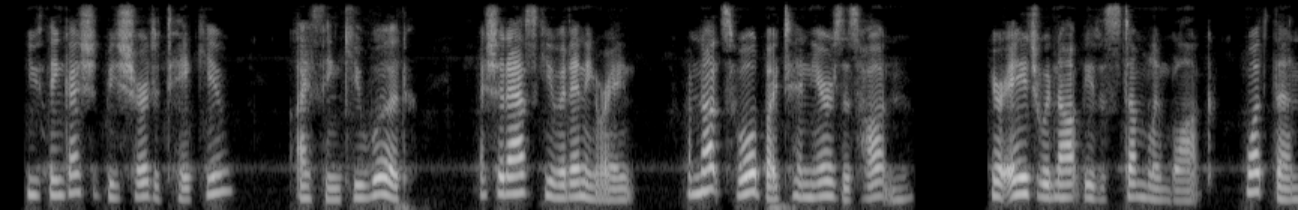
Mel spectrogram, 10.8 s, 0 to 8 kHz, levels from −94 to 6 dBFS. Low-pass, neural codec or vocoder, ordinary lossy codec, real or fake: 7.2 kHz; none; Opus, 64 kbps; real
